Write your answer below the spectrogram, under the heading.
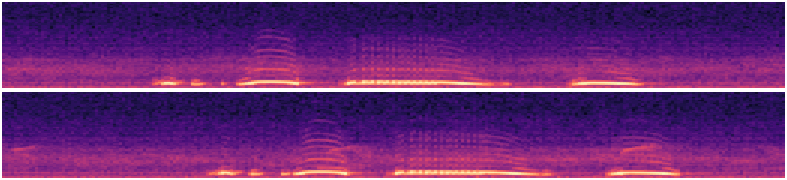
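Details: Spotted dove song used to lure other doves into answering. The same phrase sounds twice: a quick stutter, a rounded coo, a long coo sliding downward, and a short final coo, with about a second of quiet between phrases over a low hum.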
